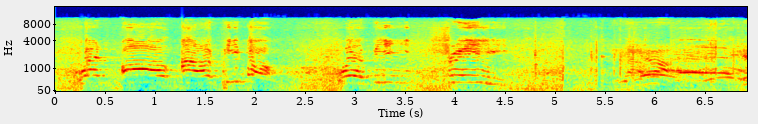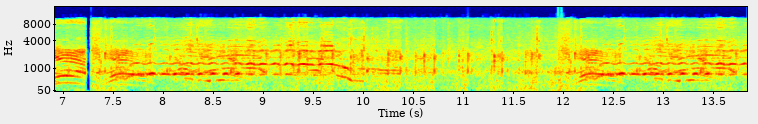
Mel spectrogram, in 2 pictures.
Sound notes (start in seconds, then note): 5.2 clapping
